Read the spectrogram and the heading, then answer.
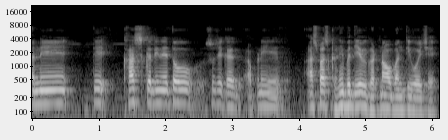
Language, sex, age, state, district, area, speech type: Gujarati, male, 60+, Gujarat, Rajkot, urban, spontaneous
